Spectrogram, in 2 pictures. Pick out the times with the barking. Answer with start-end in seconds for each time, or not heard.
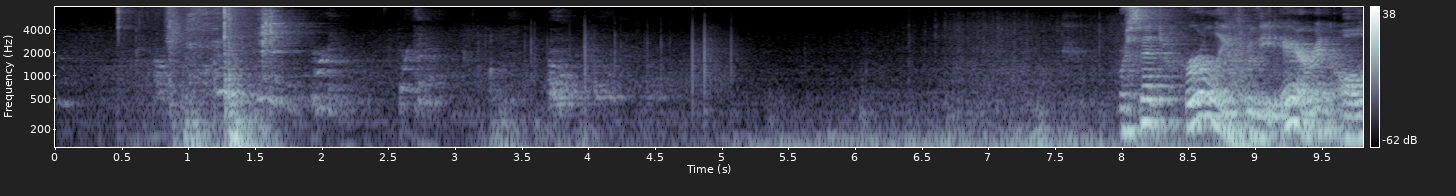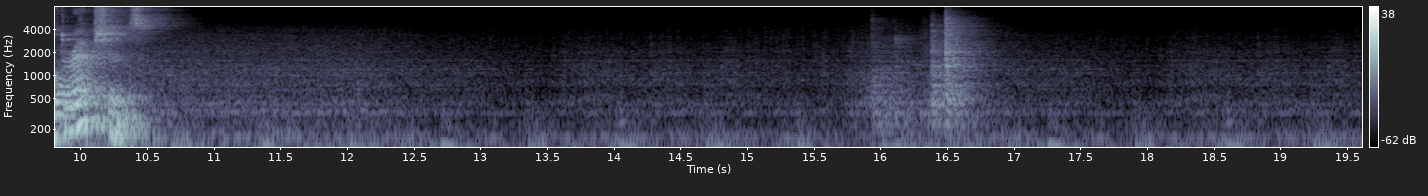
0.0-4.5.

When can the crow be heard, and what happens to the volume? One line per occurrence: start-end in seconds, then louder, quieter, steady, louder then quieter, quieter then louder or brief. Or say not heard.
not heard.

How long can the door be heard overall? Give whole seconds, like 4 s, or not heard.
4 s.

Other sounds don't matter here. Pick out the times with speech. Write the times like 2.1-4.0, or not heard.
8.0-10.5.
